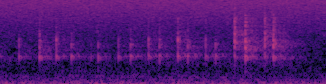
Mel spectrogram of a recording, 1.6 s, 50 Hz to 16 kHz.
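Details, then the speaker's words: Arrma 3S 4x4 BLX (Granite) during maintenance, spur gear turned by hand after setting the mesh with a tiny bit of play: light, even ticking with no binding or grinding; mesh correct, slightly on the tight side. "you should be able to hear it clicking spinning around a bunch of rotations and uh yeah that looks perfect"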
